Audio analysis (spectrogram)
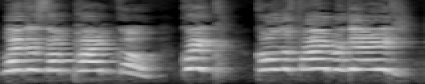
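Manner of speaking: high and loud, in a panic; a mother yelling in panic for the fire brigade; frantic yelling. A narrator's reading. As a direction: shout for help, all alarm. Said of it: "yelled Missus Gloop".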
